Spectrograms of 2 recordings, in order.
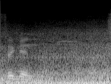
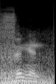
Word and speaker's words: Finzean: Finzean, even though it's written Finzean, it's pronounced Finzean. Finzean.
